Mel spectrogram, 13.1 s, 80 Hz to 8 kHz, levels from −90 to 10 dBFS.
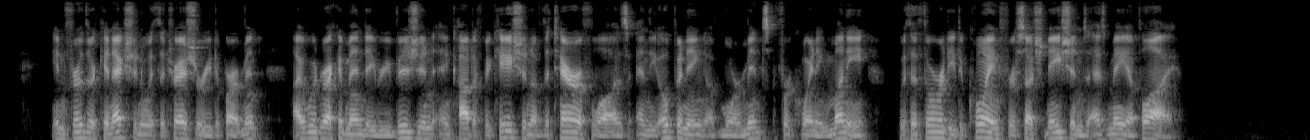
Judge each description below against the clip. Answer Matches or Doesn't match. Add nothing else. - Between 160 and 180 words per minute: Matches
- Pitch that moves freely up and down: Doesn't match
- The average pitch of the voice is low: Matches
